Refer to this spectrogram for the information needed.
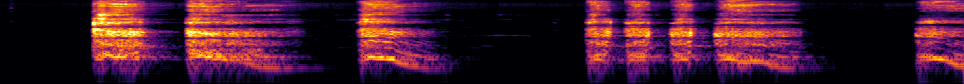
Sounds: Throat clearing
